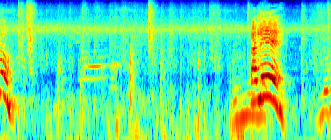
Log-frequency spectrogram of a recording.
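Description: A goat bleating: a loud quavering call that rises and falls about three seconds in, after the falling end of another bleat at the very start.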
